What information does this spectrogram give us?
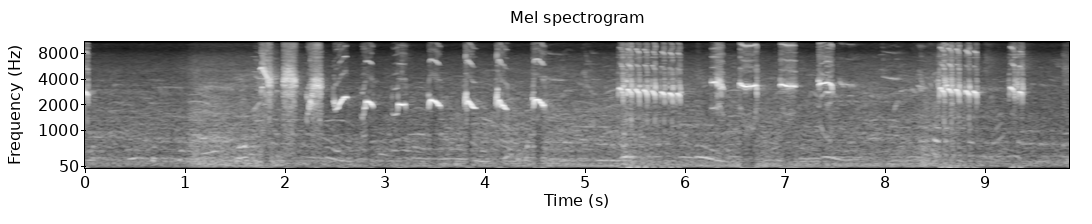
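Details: Lively greater green leafbird song with kingfisher-imitation filling: a run of clipped, falling whistled notes at a steady pace, then rapid harsh trills mixed with thin high whistles.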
